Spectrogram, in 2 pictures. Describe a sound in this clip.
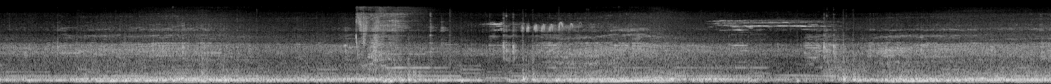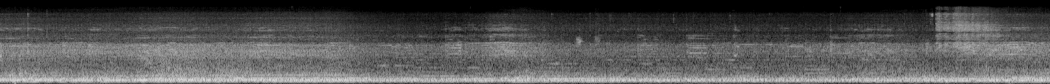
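A truck engine rumbles and revs steadily.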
